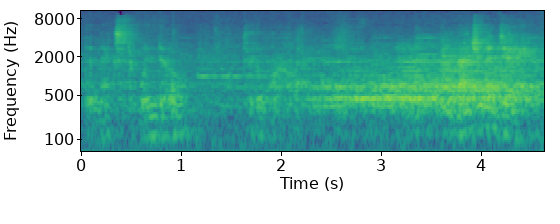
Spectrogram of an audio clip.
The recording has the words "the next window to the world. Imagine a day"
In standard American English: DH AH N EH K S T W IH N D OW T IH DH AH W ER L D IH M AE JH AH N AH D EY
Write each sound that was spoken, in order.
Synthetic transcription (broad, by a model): DH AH N EH K S T W IH N D OW T IH DH AH W ER L D IH M AE JH AH N AH D EY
